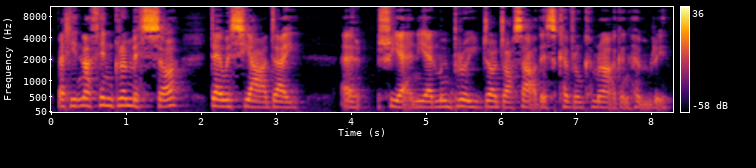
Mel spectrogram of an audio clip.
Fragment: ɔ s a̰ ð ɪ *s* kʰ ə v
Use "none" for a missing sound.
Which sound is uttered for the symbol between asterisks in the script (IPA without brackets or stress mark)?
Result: s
